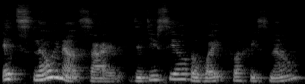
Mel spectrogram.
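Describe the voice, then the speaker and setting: A woman voicing an eager, determined little girl with a high, pleading voice during a read-aloud. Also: sing-song, normal speed, warm tone. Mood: excited. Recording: echoey room.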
